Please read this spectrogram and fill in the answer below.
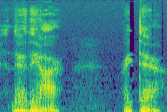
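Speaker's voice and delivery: barely a breath, secretive; hushed whisper. Pretend. Hiding behind the coats watching the elves, hushed whisper.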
